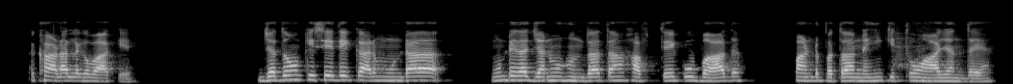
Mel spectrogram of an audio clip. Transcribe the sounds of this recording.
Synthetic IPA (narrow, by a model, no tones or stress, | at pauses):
əkʰaːɽaːləɡʋaːkḛː | d͡ʒəd̪õːkɪseːd̪eːkəɾmʊɖa | mʊɳɖeːd̪aːd͡ʒənmɦʊnd̪aːt̪ãːɦəft̪eːkuːbaːd̪ | pəɳɖpət̪aːnəɦĩːkɪt̪ʰːõːaːd͡ʒãːnd̪aːɛː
